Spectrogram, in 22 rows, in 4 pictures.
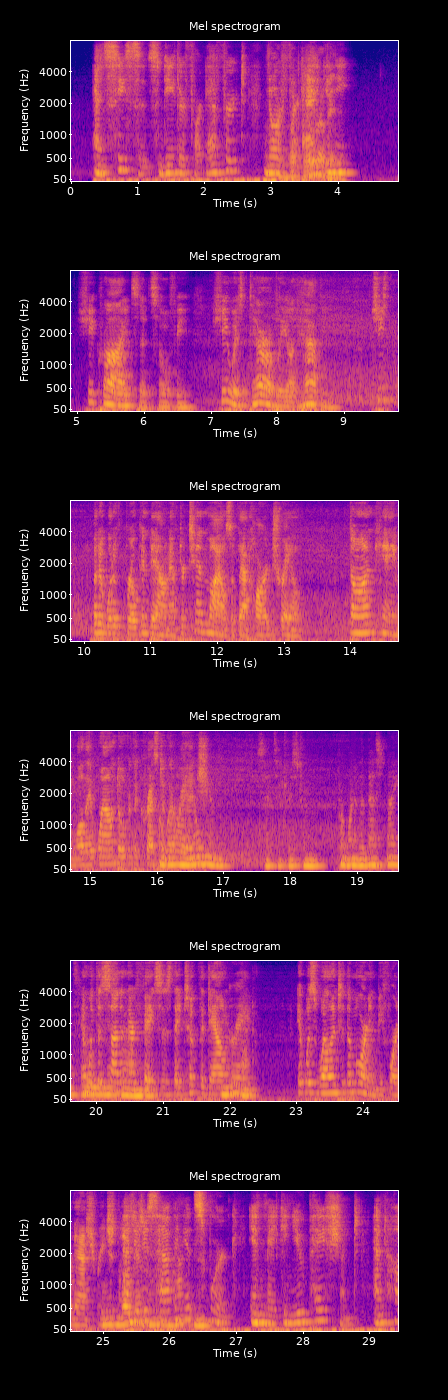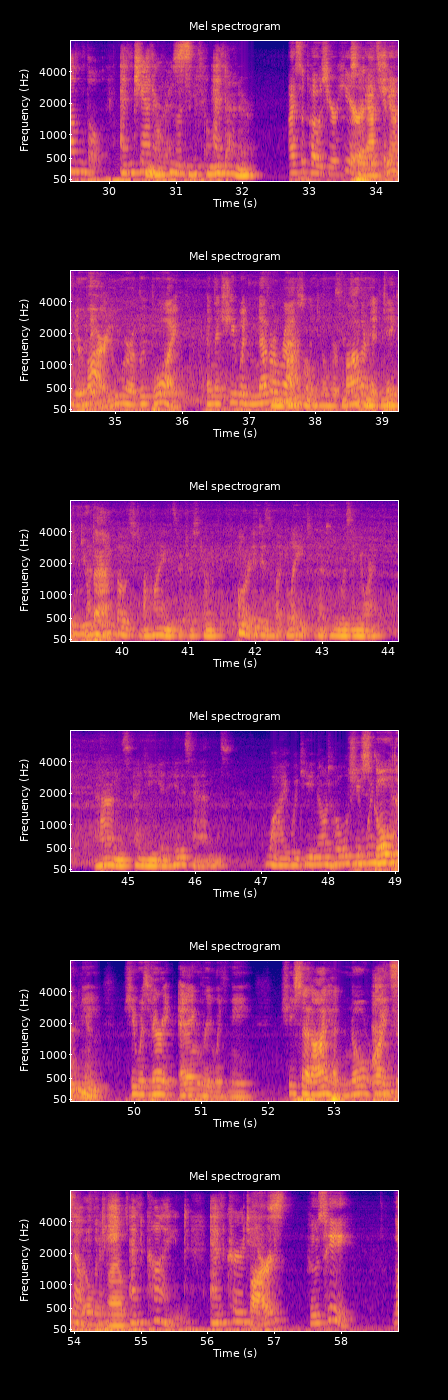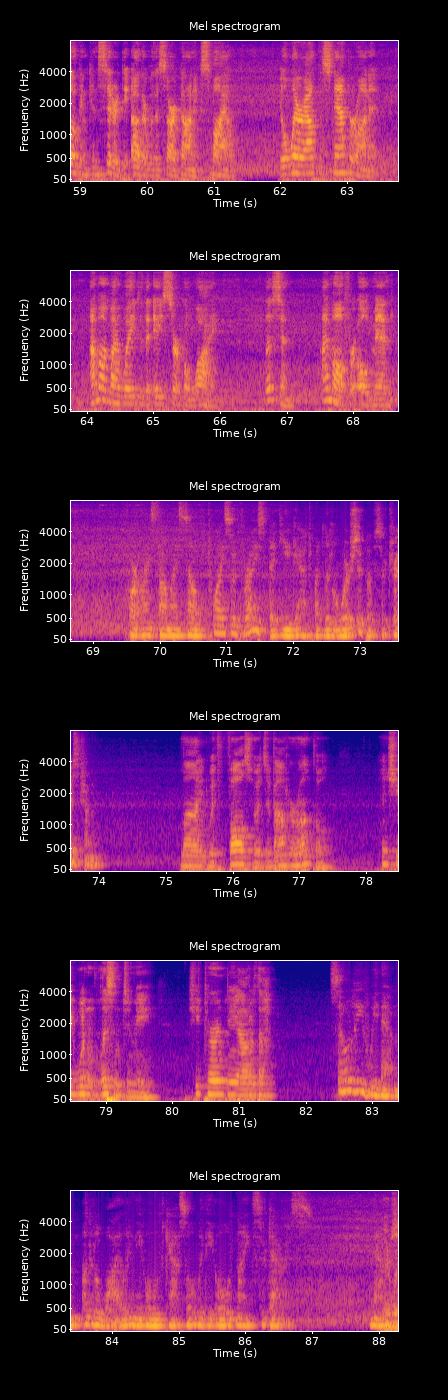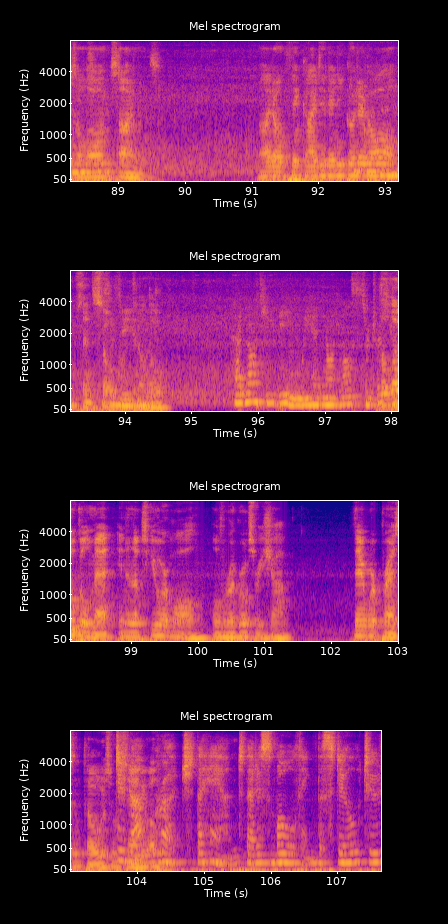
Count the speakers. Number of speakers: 4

